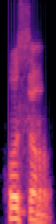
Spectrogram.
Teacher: Sin mati, lepas tu kha. Kha tu bagi depan juga. Jadi ra tu tebal.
